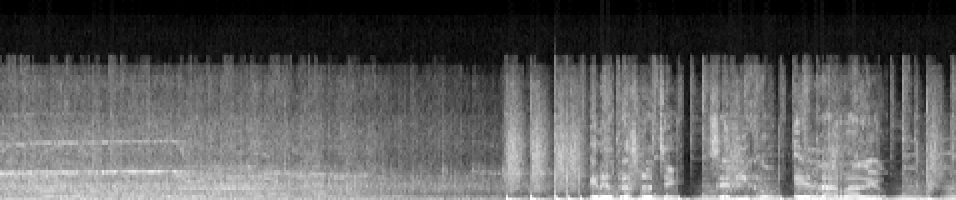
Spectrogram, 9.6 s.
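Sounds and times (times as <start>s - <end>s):
audience applause: 0.0s - 6.6s
speech: 5.9s - 9.4s.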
